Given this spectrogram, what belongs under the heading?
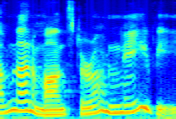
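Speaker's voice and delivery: put-on very high, tiny, cute little kid voice. Retelling taking away the tablet, acting out her reply: imitating Navy's little cute voice. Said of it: "in her little cute voice".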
